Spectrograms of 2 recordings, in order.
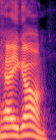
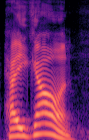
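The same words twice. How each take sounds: First: It is loud, sharp, and stays flat at the end. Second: The pitch rises at the end like a question. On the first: The speaker projects confidence that commands respect. "you notice that tonality, it's very sharp" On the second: The speaker is seeking rapport. "There's a questioning tone"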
